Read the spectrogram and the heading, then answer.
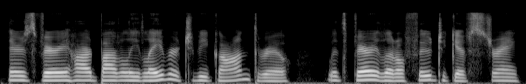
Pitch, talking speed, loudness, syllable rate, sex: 180 Hz, 195 wpm, -17 LUFS, 5.1 syllables/s, female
